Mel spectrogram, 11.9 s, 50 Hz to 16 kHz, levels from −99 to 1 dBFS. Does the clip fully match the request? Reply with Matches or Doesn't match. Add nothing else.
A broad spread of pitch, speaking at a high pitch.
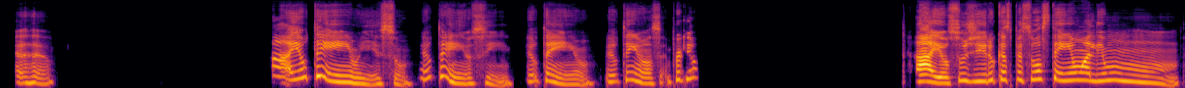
Matches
